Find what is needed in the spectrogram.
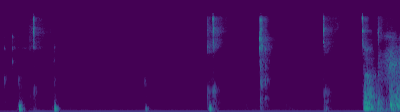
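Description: Faint, scattered clicks, about six spread over a few seconds, with near silence between them.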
